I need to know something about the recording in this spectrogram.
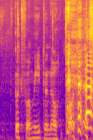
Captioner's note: laughs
